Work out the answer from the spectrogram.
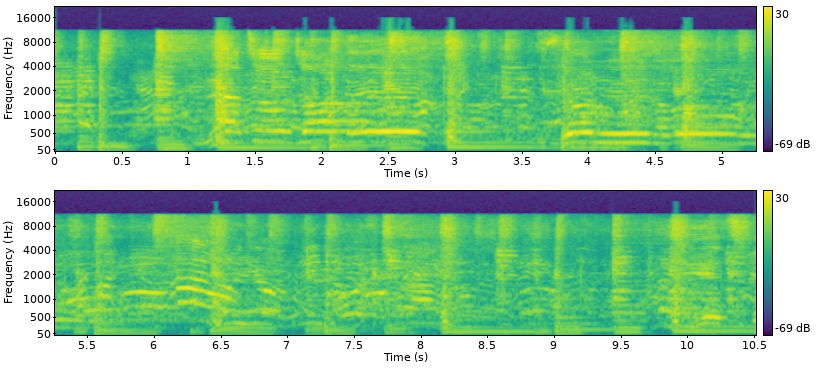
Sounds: music, speech

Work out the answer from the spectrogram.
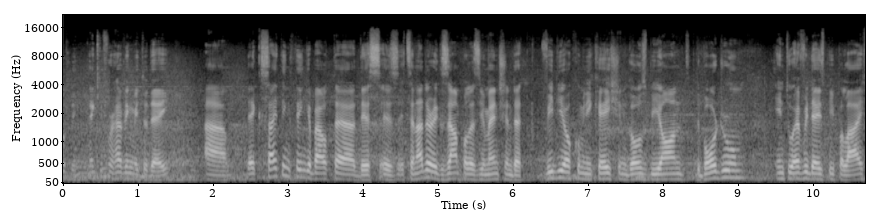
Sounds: speech

